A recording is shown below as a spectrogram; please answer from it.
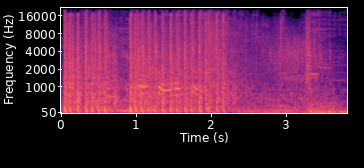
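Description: The player's favorite gun in Outer Worlds 2 fires a fast, steady automatic stream of loud, close shots for about two seconds, followed by a short pause and a few more scattered shots.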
